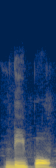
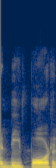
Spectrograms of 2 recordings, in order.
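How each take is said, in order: First: डिपो said "dipo", no t at the end; डिपो with a silent t; correct, t silent. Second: डिपोट with the final t pronounced, "dipot"; डिपोट said dipot, the wrong way; wrong take, t sounded. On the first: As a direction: say डिपो and stop on the o. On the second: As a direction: say डिपोट with a hard t at the end. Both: Shown as a demonstration. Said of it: "डिपोट नहीं पढ़ेंगे".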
